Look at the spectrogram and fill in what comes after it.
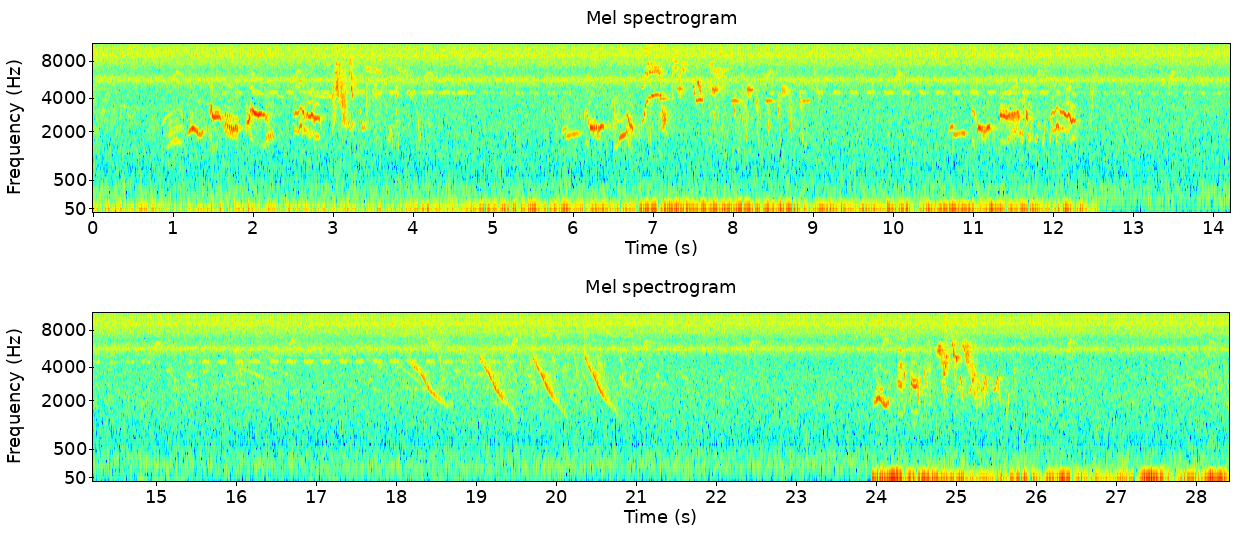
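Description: Small birds chirping and twittering in short bursts every few seconds, with a few quick falling whistles. A low hum underneath drops out about halfway through and returns near the end.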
